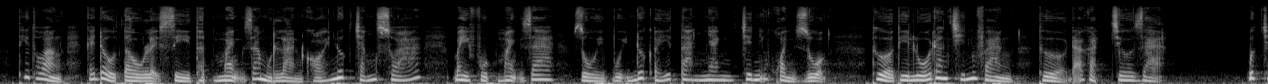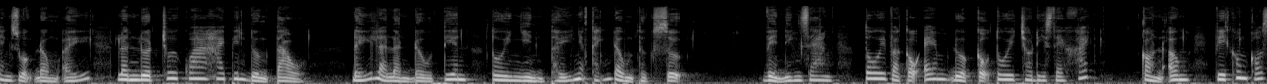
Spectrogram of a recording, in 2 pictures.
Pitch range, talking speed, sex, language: 165-230 Hz, 205 wpm, male, Vietnamese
